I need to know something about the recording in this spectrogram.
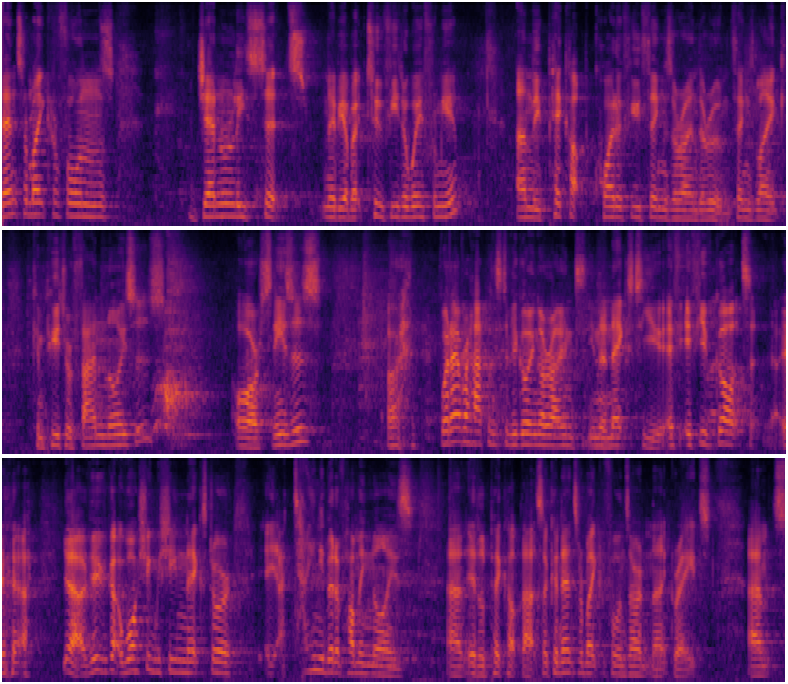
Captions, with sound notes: But condenser microphones generally sit maybe about two feet away from you, and they pick up quite a few things around the room. Things like, computer fan noises, (audience member sneezes) or sneezes, whatever happens to be going around next to you. Yeah, if you've got a washing machine next door, a tiny bit of humming noise, it'll pick up that. So, condenser microphones aren't that great.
